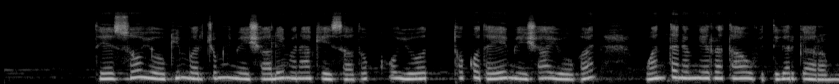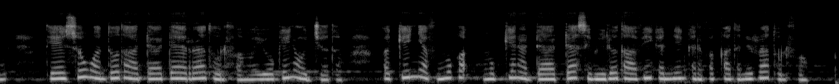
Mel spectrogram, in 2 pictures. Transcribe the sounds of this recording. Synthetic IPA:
t̪ʰe̞ːsːo̞ːjo̞ːkiːnbɐɾt͡ʃʼʊmnɪme̞ːʃaːle̞ːmɐnaːke̞ːsːaːt̪ɔkː | t̪ɔkːɔt̪ɐʔe̞ːme̞ːʃaːjo̞ːkaːn | wɐnt̪ɐnɐmnɪɪrːat̪aːʔuːfɪt̪ːɪɡɐɾɡaːɾɐmuːnt̪ʰe̞ːnsoːwɐnt̪o̞ːt̪ɐːd̪ːaːɐd̪ːaːɪrːaːt̪ɔlfɐmɐjo̞ːkiːnhɔd͡ʒːɛt̪ɐmɐfɐkːe̞ːɲːaːfmʊmʊkːeːnɐd̪ːaːɐd̪ːaːsɪbiːlɔt̪aːfɪkɐnːe̞ːŋkɐnɐfɐkʼːaːt̪ɐnɪrːaːt̪ɔlfɐmɐ̥

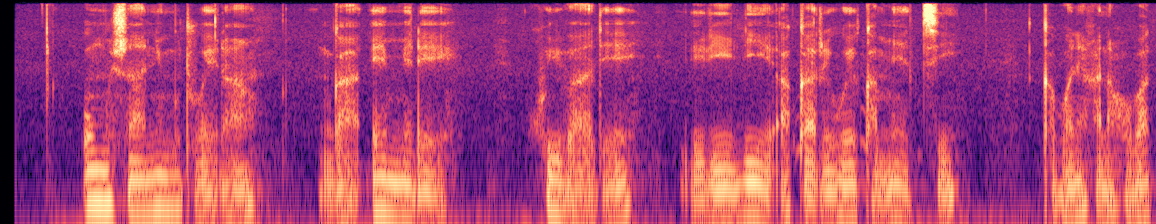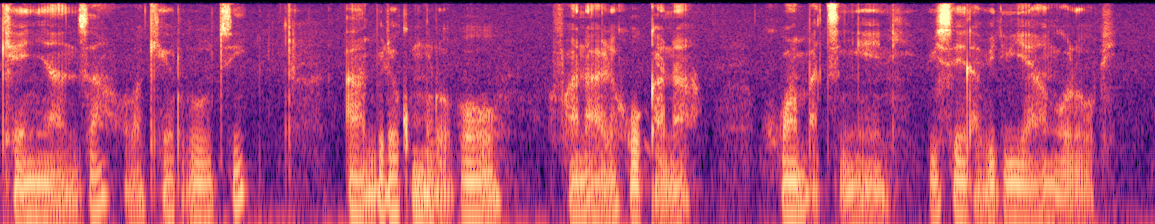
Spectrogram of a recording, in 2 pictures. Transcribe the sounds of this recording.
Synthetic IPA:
umuʃanimutwe̞ɾa | ŋɡaemele̞ | xwiβa̰lelḭliliakaɾiwe̞kame̞t͡sḭ | kʰaβo̞ne̞xanaxuβakʰe̞ɲaːnzaoβakʰe̞ɾuɾut͡si | ambile̞kumulo̞̰βo̞afwaːnalixukana | xuwaːmbat͡siŋe̞̰ni | βiselaβiliβjaːŋɡo̞̰lo̞̰βi̥

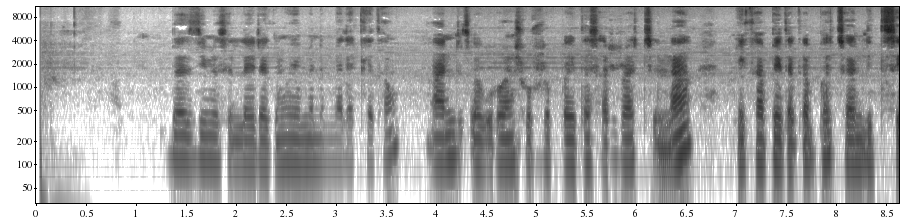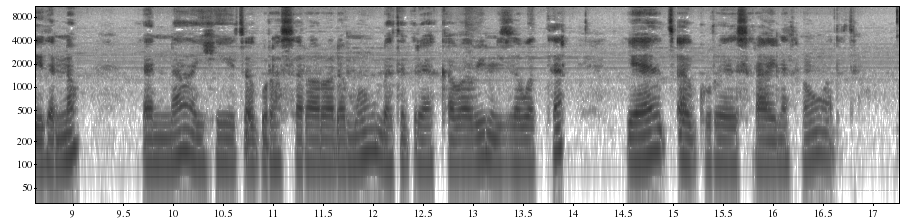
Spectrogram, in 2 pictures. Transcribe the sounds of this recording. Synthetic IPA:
bəzːihmɨsɨllajd̪əɡmo̞jɛmːɨnɨmːələkʰːət̪ʰəw | and̪sʼəɡuɾanʃuɾɾɨbajɛt̪ʰːəsərːat͡ʃːɨnːamekʰapːjɛt̪ʰəkʼəbːat͡ʃːnd̪it̪ːɨ̥se̞t̪ʰɨnːəw | ʔɨnːajɪhet͡sʼəɡuɾasːəɾaɾwad̪əɡmo̞bət̪ʰɨɡɾijakʰːaβaβiɛmːizːəβɔt̪ʰːəɾ | jɛt͡sʼəɡuɾsɨɾaajnət̪nəwmalət̪nəw

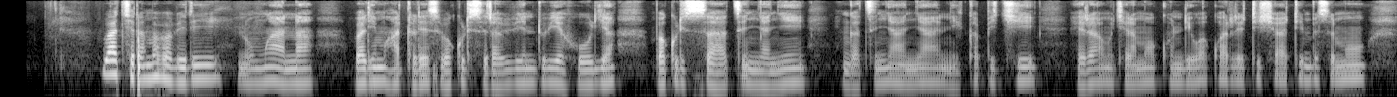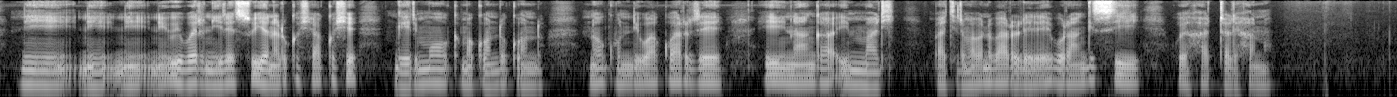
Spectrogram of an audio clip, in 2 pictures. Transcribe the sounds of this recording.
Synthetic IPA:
βaciɾamaβaβiɾinumwaːnaβalimuɦatale̞̰siβakulit͡siɾaβiβiːnduβje̞ːhuljaβakulit͡si̥sat͡siɲaɲi | ŋɡat͡siɲa̰ɲa̰nḭkapicie̞ɾao̰muciɾa̰mokuːndḭwa̰kwa̰ːɾiɾe̞tiʃa̰timbesemuni | niniwiβoɾeniɾe̞sujanalukoʃako̞ʃeŋɡe̞ːɾimokamaɡo̞ːndo̞ko̞ːndo̞no̞kuːndiwakwaːɾiɾe̞inaːŋɡaʔimaliβaciɾamaβa̰noβaɾoleɾeβuɾaːŋɡisiwe̞̰ːhatalehano̞

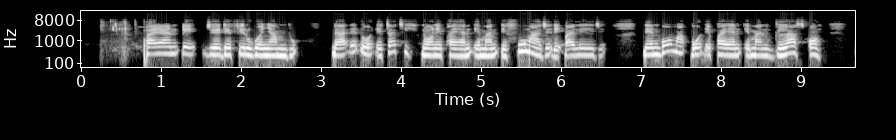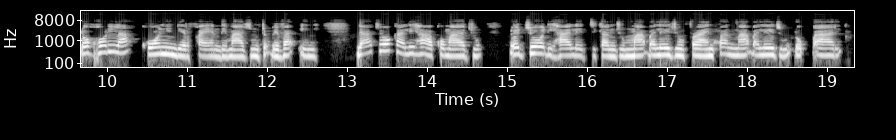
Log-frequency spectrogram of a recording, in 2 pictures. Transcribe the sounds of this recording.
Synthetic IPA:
pajanɗɛd͡ʒɛdɛfiɾɡɔɲamdu | ndaɗɛɗɔɗɛtatinɔnɛpajanɗɛmanɗɛfumad͡ʒɛɗɛɓalɛd͡ʒɛndɛnbɔmaɓːɔɗɛpajanɗɛmanɡlasɔnɗɔhɔlːakʰonindɛɾfajandɛmad͡ʒumtɔɓɛvaɗinindatɔkaliɦakɔmad͡ʒumɗɔd͡ʒoːɗiɦaledikand͡ʒumːaɓaled͡ʒumfɾajnpanmaɓaled͡ʒumɗɔɓaːɾi

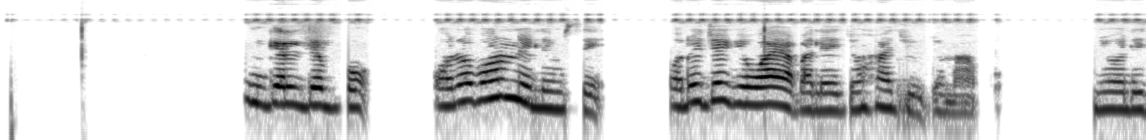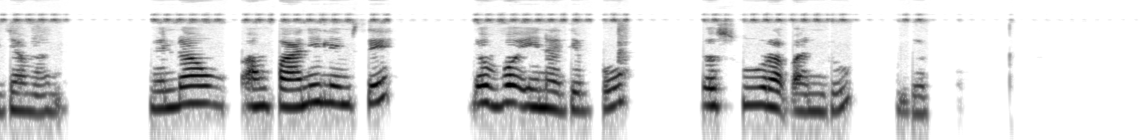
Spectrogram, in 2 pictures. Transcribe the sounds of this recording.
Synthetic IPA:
ŋɡɛldɛbːɔ | ʔɔɗɔɓɔɾnilimsɛ | ʔɔɗɔd͡ʒoɡiwajaɓalɛd͡ʒɔnɦad͡ʒuɓɛma̰kːɔ | ɲodɛd͡ʒamani | mɛndɔaɱfanilimsɛ | ɗɔvoʔinadɛbːɔ | ɗɔsuːɾabandu | dɛbːɔ

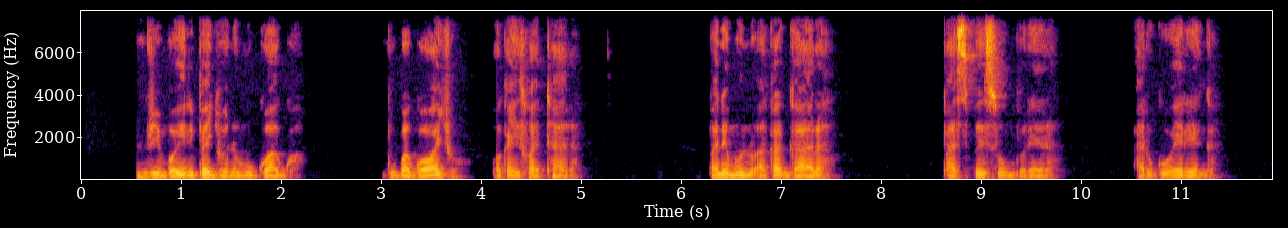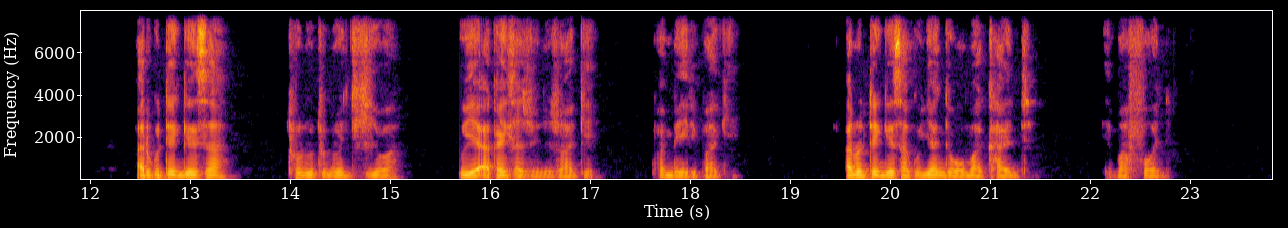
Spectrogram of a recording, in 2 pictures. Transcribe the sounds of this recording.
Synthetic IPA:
ɱʐimbo̞iɾipad͡ʒonemu | muɡʱwaɡʱwawat͡ʃo̞ | wakaiswatʰaːɾa | pane̞mun̤ṵʔa̰kaɡʱaɾa | pasi̥pe̞sumbuɾe̞ɾaː | ɾikuwe̞ɾe̞ːŋɡa | a̰ɾikute̞ŋɡe̞sa | tʰun̤utuno̞d͡ʒɡiwa | uje̞ʔakaisaʐin̤uʐake̞ | pʰambe̞ripaːke̞ | ano̞te̞ŋɡe̞sakuɲaŋɡe̞wo̞makʰadʱi | e̞mafo̞ːni

